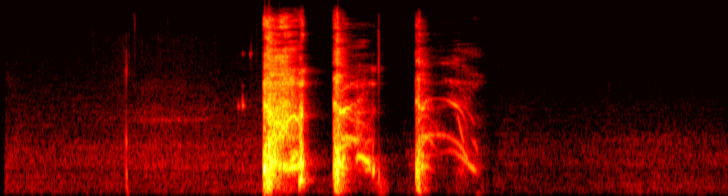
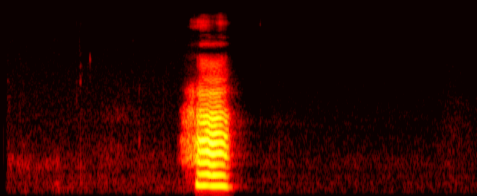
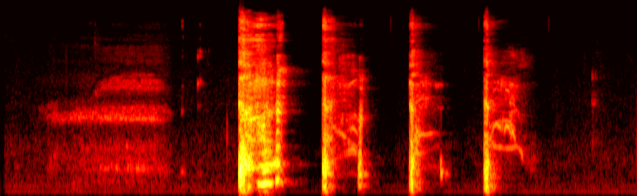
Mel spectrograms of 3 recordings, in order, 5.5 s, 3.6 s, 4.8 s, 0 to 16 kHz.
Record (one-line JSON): {"cough_length": "5.5 s", "cough_amplitude": 32767, "cough_signal_mean_std_ratio": 0.23, "exhalation_length": "3.6 s", "exhalation_amplitude": 23810, "exhalation_signal_mean_std_ratio": 0.19, "three_cough_length": "4.8 s", "three_cough_amplitude": 31511, "three_cough_signal_mean_std_ratio": 0.24, "survey_phase": "beta (2021-08-13 to 2022-03-07)", "age": "45-64", "gender": "Female", "wearing_mask": "No", "symptom_none": true, "smoker_status": "Ex-smoker", "respiratory_condition_asthma": false, "respiratory_condition_other": false, "recruitment_source": "REACT", "submission_delay": "0 days", "covid_test_result": "Negative", "covid_test_method": "RT-qPCR"}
